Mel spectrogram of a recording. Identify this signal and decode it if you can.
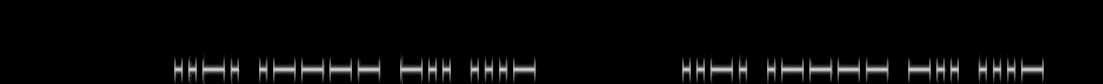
Morse code, heard as a keyed tone, about 17 wpm, 700 Hz. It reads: F1DV F1DV
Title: DXCC-100 Call Signs - 4 Characters - Repeated 2x - 17wpm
